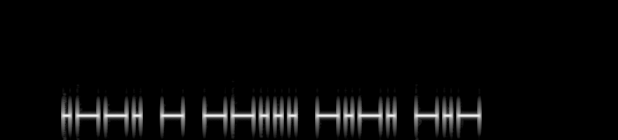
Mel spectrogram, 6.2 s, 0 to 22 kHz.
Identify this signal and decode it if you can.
Morse code, heard as a keyed tone, about 17 wpm, 700 Hz. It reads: PT7CK
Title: DXCC-100 Call Signs - 5 Characters - Repeated 2x - 17wpm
